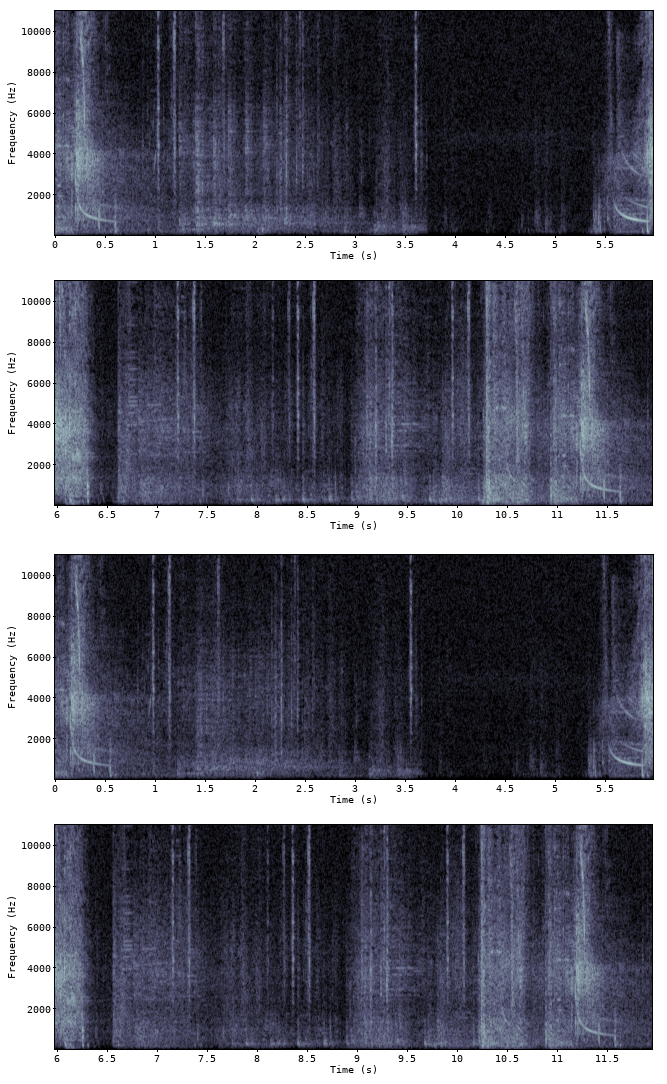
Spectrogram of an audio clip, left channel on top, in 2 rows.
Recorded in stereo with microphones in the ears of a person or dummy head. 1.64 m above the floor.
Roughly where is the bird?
Left.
